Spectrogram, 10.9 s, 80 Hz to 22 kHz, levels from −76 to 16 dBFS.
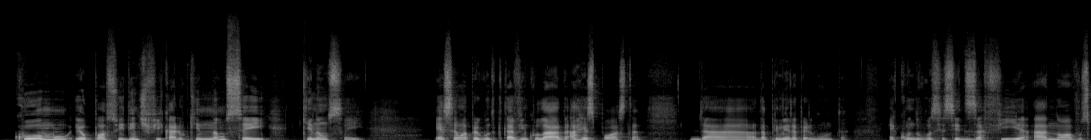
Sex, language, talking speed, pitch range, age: male, Portuguese, 170 wpm, 105-145 Hz, 40-59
